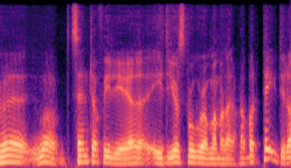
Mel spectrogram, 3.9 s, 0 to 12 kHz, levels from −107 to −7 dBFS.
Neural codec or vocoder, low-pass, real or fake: codec, 16 kHz in and 24 kHz out, 0.4 kbps, LongCat-Audio-Codec, fine tuned four codebook decoder; 10.8 kHz; fake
